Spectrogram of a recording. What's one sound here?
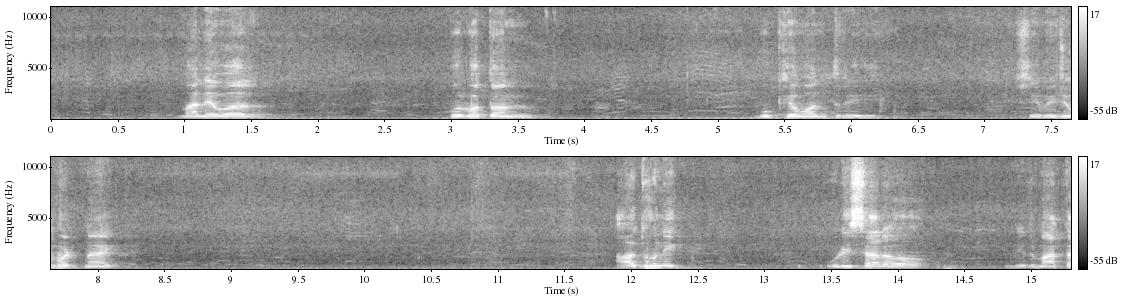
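A man speaks loudly in short bursts through a microphone and loudspeakers outdoors.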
